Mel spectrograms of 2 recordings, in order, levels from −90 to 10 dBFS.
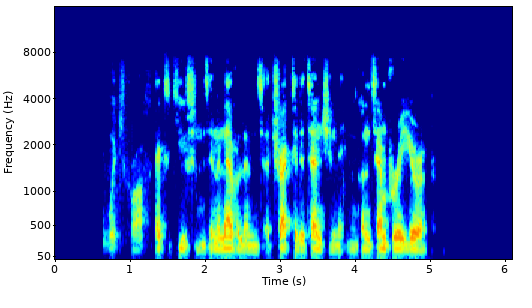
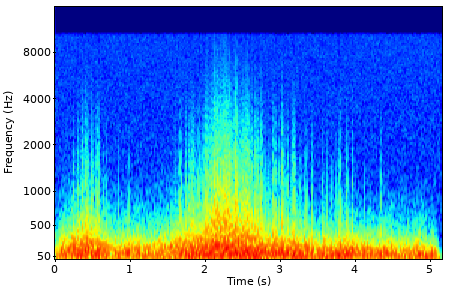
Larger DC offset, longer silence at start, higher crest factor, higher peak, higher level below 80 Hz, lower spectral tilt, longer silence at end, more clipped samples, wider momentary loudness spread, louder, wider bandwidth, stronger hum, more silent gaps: neither; first, 0.7 s vs 0 s; first, 22 dB vs 6 dB; about the same, -2 dBFS vs 0 dBFS; second, -58 dBFS vs -10 dBFS; second, -6 dB/octave vs -11 dB/octave; first, 1.15 s vs 0.05 s; second, under 0.1% vs 6%; first, 15 LU vs 9 LU; second, -22 LUFS vs -8 LUFS; first, 7.6 kHz vs 4 kHz; neither; neither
